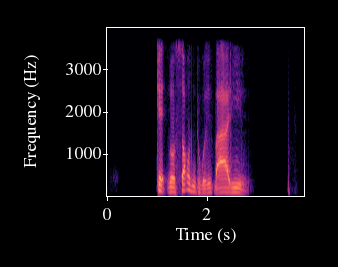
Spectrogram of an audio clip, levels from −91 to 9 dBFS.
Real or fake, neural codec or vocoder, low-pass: fake; codec, 16 kHz, 0.7 kbps, FocalCodec; 3.6 kHz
